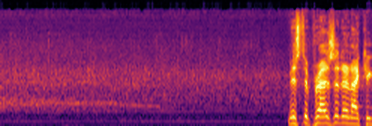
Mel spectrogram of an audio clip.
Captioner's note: applause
